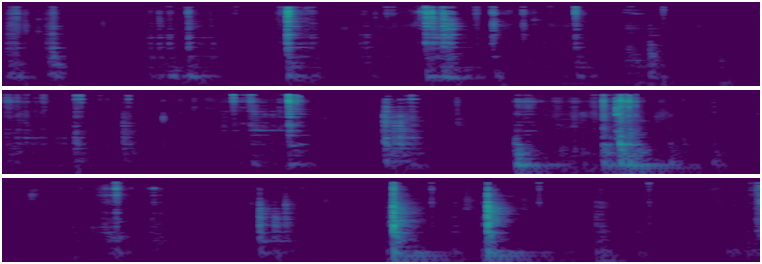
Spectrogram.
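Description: Metal parts clink and clatter as they are lifted and set down.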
